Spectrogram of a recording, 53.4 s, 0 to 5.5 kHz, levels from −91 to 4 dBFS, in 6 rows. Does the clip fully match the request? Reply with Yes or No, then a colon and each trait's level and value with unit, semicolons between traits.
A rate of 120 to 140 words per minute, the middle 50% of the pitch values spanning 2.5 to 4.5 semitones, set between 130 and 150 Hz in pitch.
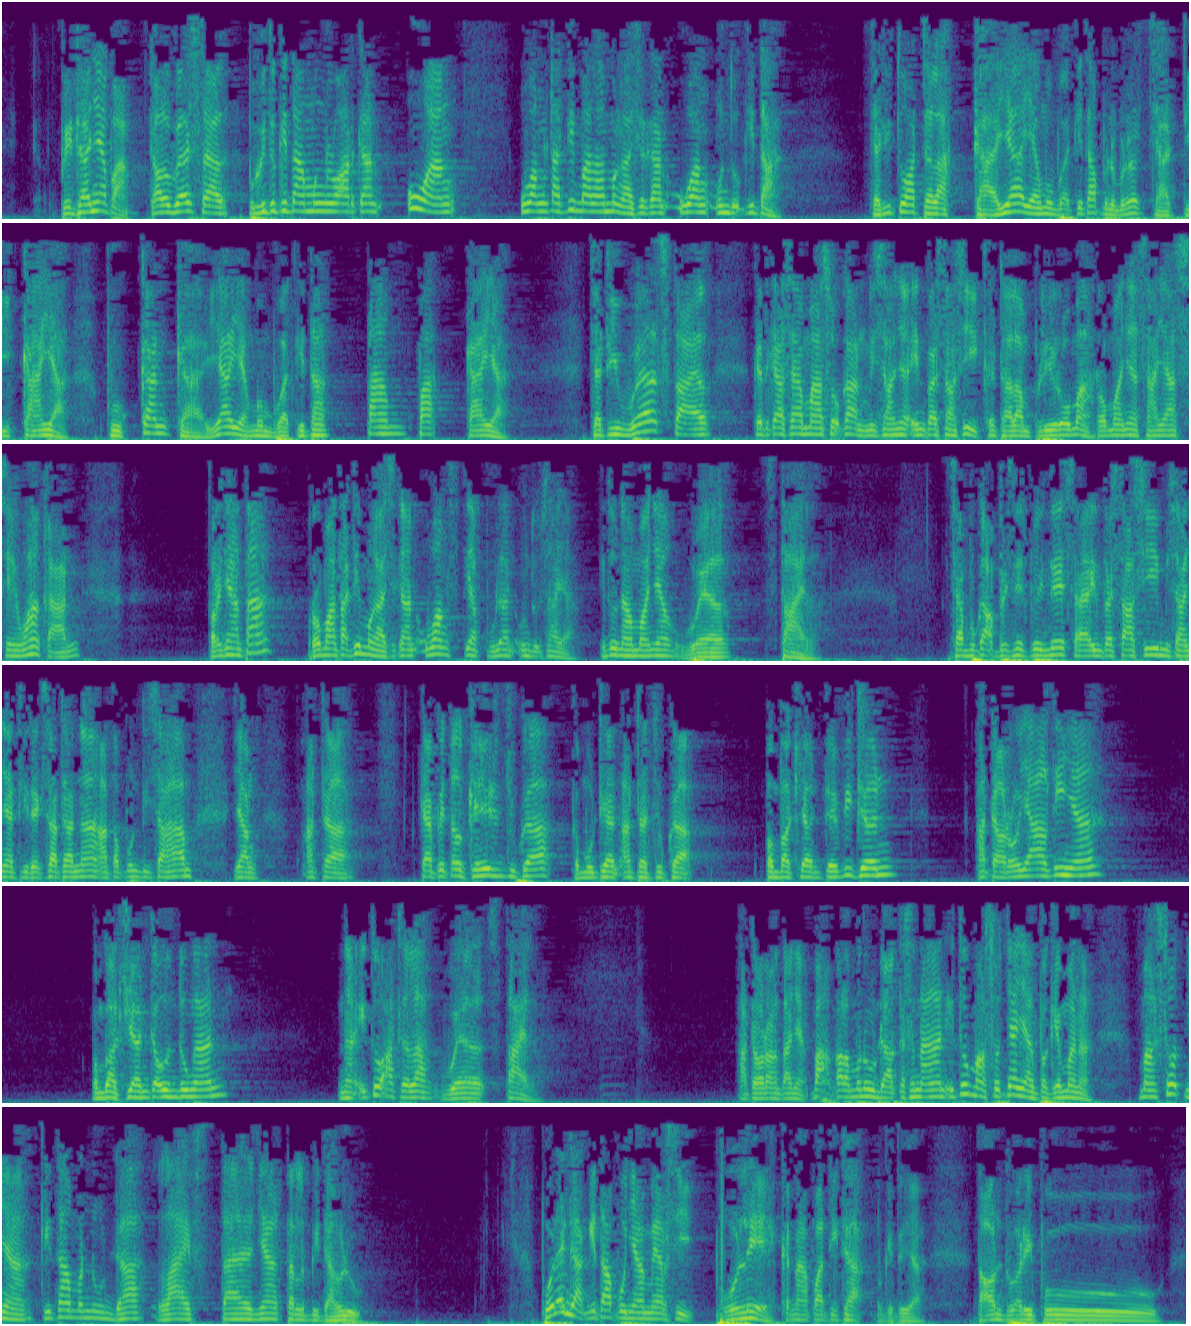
No: average, 135 wpm; wide, 5.4 semitones; medium, 140 Hz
